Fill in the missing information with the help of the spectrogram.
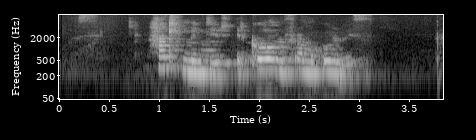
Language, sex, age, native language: Icelandic, female, 12, Icelandic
